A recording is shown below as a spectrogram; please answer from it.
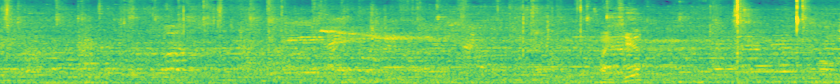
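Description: Casino floor din: slot-machine music and background voices, steady throughout, with a few short clicks as playing cards are dealt onto the felt table.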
